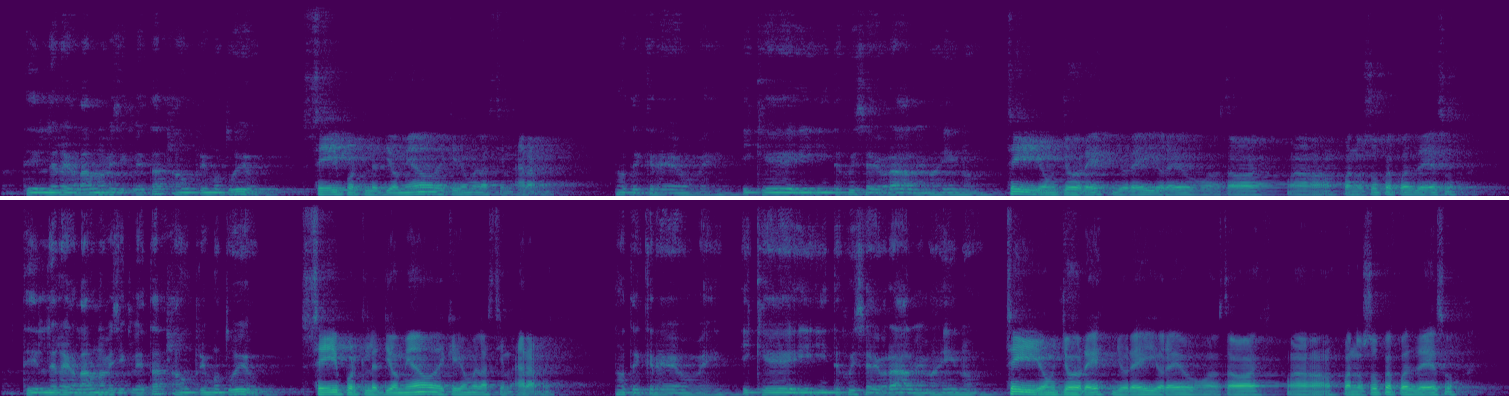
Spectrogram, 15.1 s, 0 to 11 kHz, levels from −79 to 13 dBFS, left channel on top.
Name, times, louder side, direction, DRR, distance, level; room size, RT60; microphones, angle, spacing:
voice 1, 0.2-2.6 6.1-9.9, right 1 dB, 50° right, 0.8 m, -33 dB
voice 2, 3.0-5.5 10.1-14.6, right 6 dB, 70° right, 0.4 m, -28 dB
18.5 x 13.5 x 2.9 m
head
